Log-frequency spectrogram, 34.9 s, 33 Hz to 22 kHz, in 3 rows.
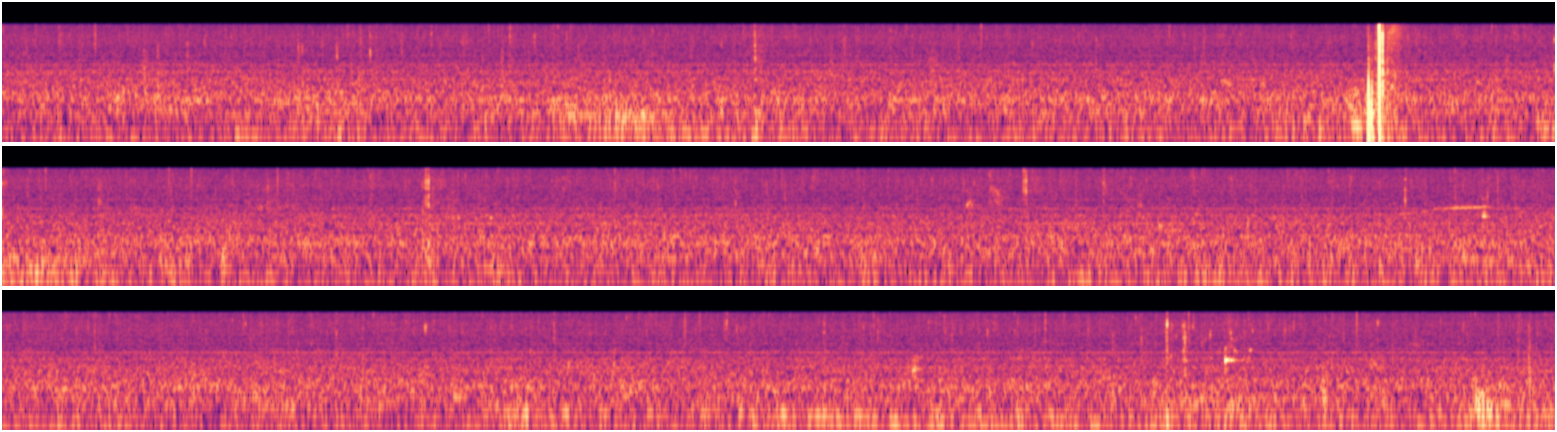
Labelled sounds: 22.3	22.8	humpback whale, 1.0 to 1.4 kHz

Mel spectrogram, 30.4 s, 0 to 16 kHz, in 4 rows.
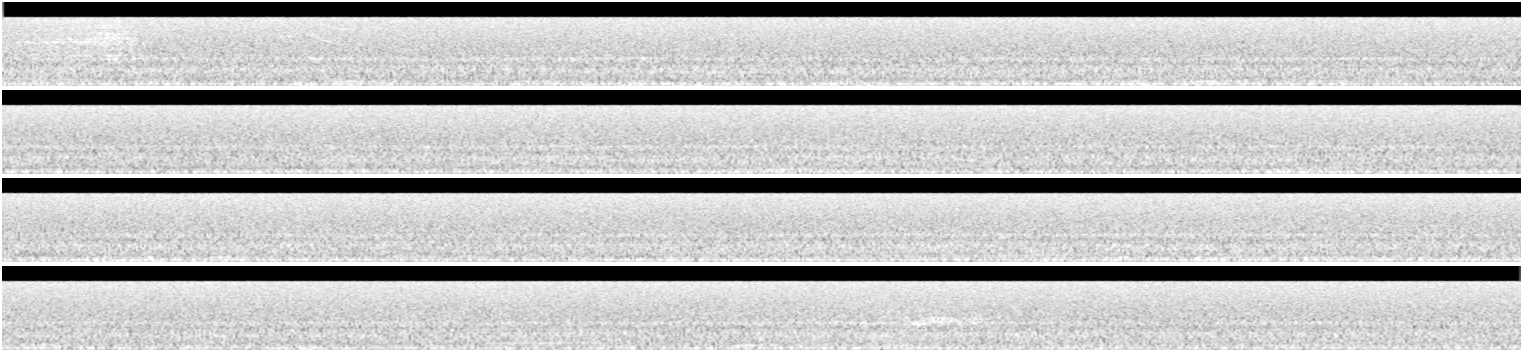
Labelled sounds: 27.3	27.6	humpback whale, 1.1 to 1.6 kHz

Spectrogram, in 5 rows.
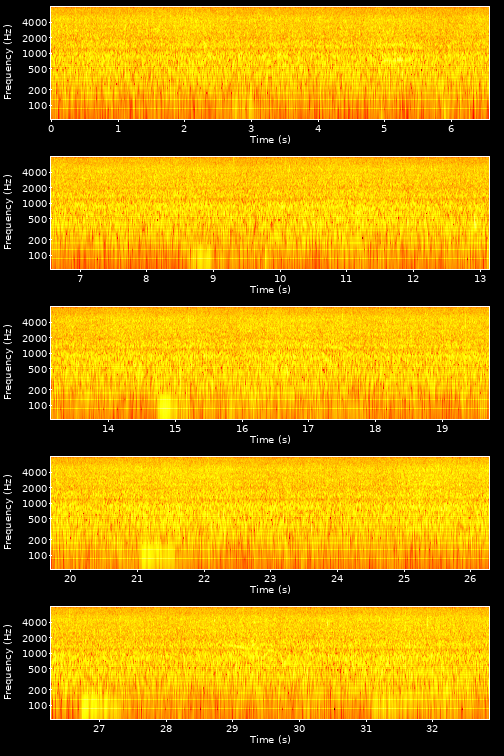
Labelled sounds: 17.3	17.6	humpback whale, 1.1 to 1.3 kHz
28.9	29.3	humpback whale, 1.1 to 1.5 kHz

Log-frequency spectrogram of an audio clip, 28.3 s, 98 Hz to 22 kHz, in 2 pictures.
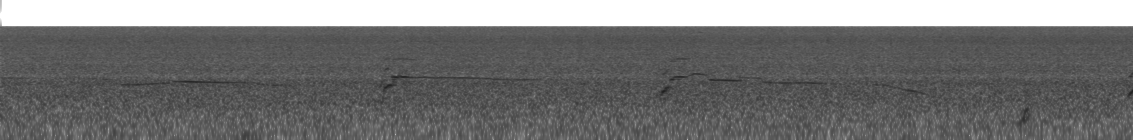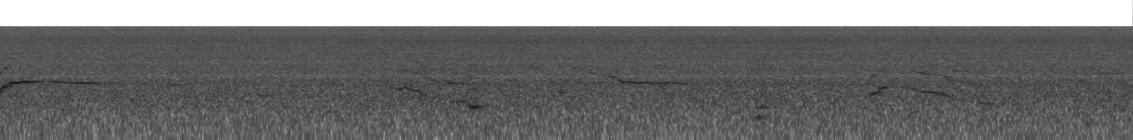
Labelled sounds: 1.5	2.6	humpback whale, 0.78 to 1.0 kHz
4.8	6.4	humpback whale, 0.78 to 2.3 kHz
8.4	9.3	humpback whale, 0.91 to 1.3 kHz
14.2	14.7	humpback whale, 0.78 to 1.0 kHz
15.1	15.4	humpback whale, 0.84 to 0.91 kHz
21.7	22.6	humpback whale, 0.78 to 1.2 kHz

